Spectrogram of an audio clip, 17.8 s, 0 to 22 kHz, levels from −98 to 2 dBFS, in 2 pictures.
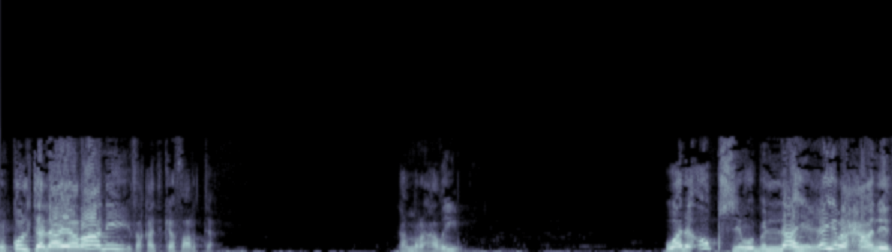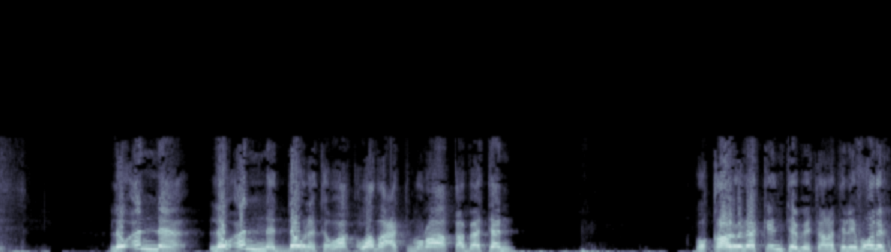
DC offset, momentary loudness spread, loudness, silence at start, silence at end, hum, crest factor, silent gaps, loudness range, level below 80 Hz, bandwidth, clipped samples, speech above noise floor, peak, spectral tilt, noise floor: under 0.1%; 15 LU; -20 LUFS; 0 s; 0 s; none; 16 dB; none; 18 LU; -50 dBFS; 10 kHz; under 0.1%; 50 dB; -6 dBFS; -4.5 dB/octave; -70 dBFS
